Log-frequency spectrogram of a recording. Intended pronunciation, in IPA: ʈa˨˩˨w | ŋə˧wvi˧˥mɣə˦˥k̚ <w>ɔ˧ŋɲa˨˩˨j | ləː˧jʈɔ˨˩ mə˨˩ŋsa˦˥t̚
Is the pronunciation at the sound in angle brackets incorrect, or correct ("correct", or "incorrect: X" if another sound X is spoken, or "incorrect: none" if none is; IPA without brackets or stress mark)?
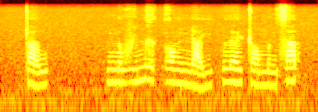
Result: incorrect: ɣ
